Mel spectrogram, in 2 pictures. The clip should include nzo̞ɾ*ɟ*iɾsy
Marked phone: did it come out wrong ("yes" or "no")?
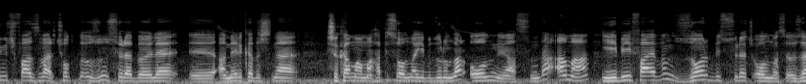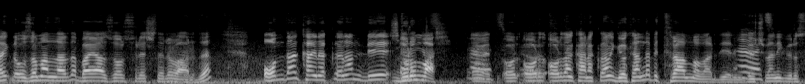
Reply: yes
